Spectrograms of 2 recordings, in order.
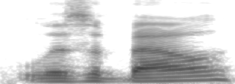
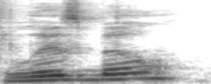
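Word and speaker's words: Lisbel Diaz: It is Lizabel Diaz. Did I pronounce that correctly? I think it's Lisbel.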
